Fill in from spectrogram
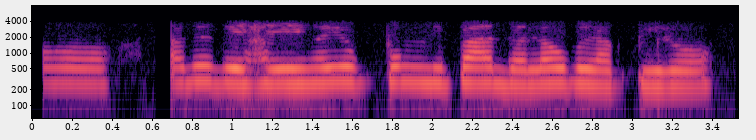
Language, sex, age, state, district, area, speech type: Manipuri, female, 18-30, Manipur, Churachandpur, rural, conversation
